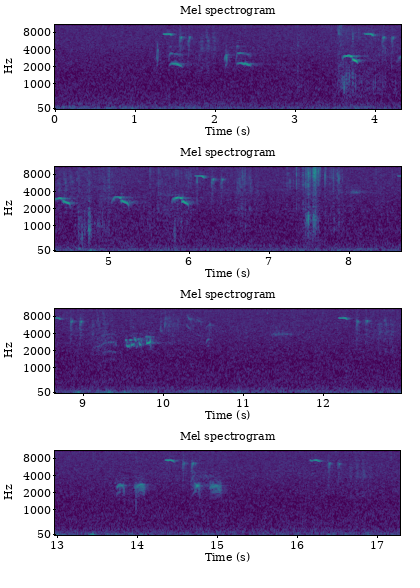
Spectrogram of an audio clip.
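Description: Small birds chirping: repeated short, falling chirps and thin high calls come every second or two, with a few faint clicks, over a low steady rumble.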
